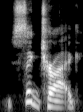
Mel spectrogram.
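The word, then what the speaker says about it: Sigtrygg: this spy to Kay cig Tryg we're gonna pronounce that cig Tryg because it's spelled SI GTR ygg cig tried so yeah that's what we're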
